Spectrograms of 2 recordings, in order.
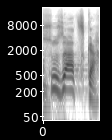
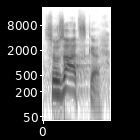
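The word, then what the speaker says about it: Sousatzka: Suzatska. Suzatska.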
